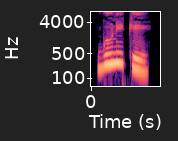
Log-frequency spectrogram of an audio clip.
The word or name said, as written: ಕುಣಿಕೆ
